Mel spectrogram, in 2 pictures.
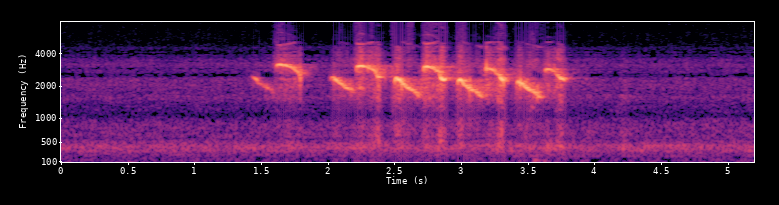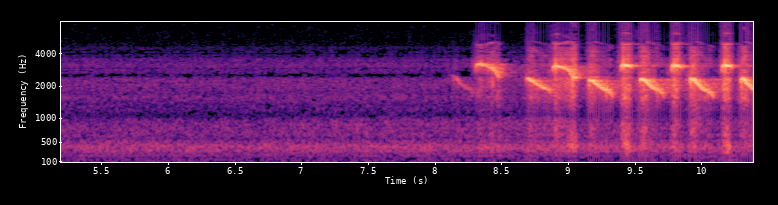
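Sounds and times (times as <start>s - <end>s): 
songbird whistles and trill: 1.4s - 3.9s, 8.1s - 10.3s.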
